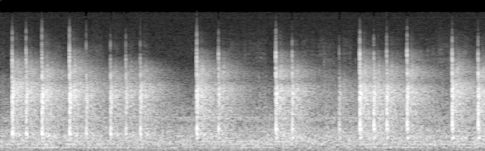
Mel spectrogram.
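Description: Chalk writing on a chalkboard: an irregular run of sharp taps and clicks, some in quick clusters, as the chalk strikes and drags across the board. Each click rings briefly in the room.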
